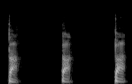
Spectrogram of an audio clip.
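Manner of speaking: short "bah" for each gunshot; imitated gunshots. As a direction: mimic three spaced shots with the voice.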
